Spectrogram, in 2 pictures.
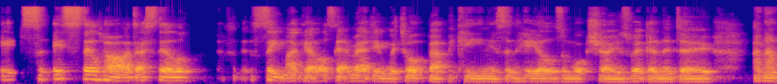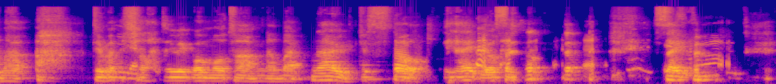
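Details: Adult female bodybuilder who took large doses of male steroids (performance-enhancing drugs); voice, formerly very high-pitched, became very deep and she can no longer sing; also has chronic kidney disease: androgen-induced voice deepening (virilization).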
